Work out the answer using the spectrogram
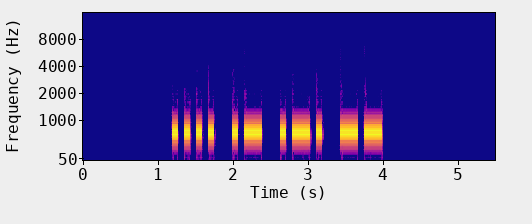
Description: Morse code, heard as a keyed tone, about 15 wpm, 700 Hz. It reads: HARM
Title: Four Letter Words - 15wpm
